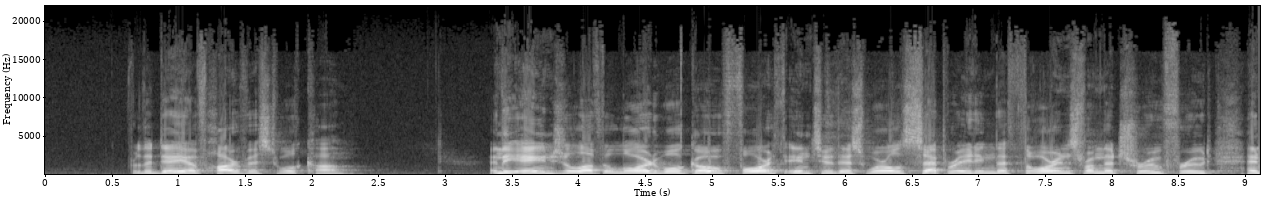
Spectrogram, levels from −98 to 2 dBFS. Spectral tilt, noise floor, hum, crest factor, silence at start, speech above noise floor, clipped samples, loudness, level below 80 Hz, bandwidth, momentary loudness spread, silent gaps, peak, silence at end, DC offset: -5.5 dB/octave; -59 dBFS; none; 14 dB; 0.65 s; 46 dB; under 0.1%; -14 LUFS; -62 dBFS; 18 kHz; 10 LU; none; 0 dBFS; 0 s; under 0.1%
